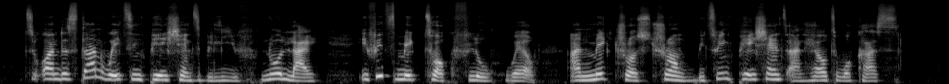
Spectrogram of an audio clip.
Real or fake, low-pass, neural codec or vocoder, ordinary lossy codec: fake; 19.8 kHz; codec, 44.1 kHz, 7.8 kbps, DAC; none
